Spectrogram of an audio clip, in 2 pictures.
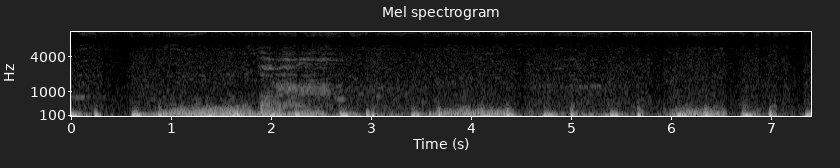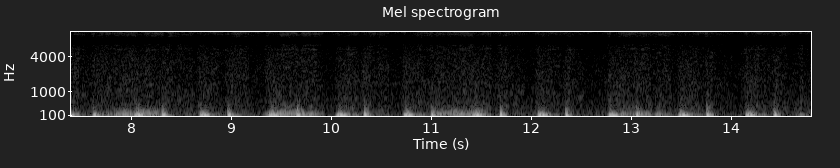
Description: my heartbeat goes from loud to low and soothing sound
